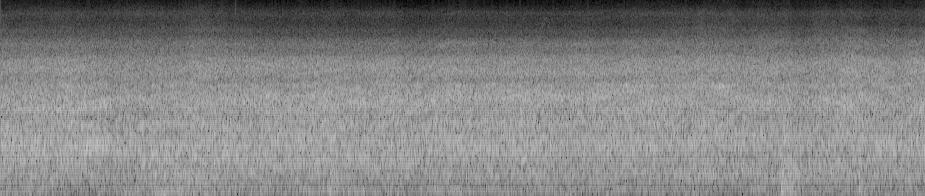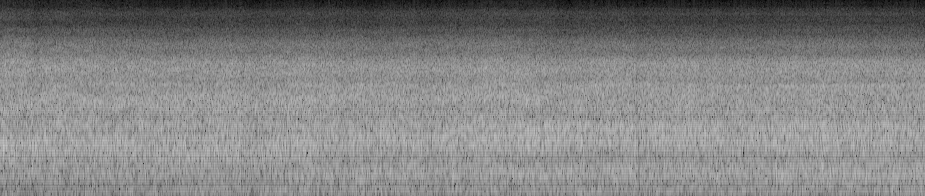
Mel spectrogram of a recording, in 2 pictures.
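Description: Gas fire: a gas leak burning as a tall jet of flame, a loud steady roar that does not let up.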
